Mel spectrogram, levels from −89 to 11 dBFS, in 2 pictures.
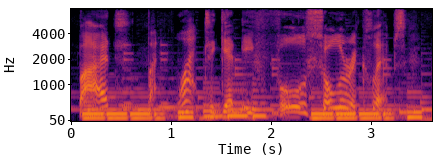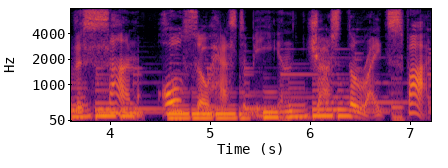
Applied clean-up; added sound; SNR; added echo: none; Bass guitar; -2 dB; none.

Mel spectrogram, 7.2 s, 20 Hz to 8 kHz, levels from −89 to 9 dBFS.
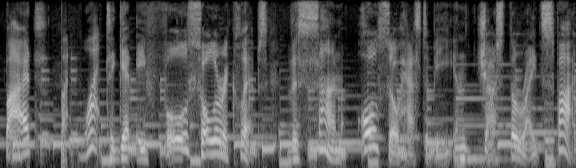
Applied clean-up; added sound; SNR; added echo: none; none; none; none.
